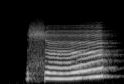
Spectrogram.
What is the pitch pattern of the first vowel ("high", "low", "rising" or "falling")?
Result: rising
